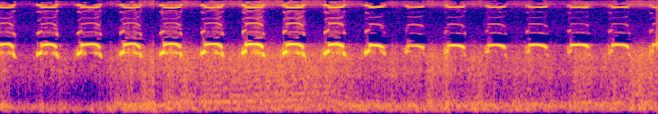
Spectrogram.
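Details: Nesting osprey in Hellgate Canyon, Missoula, Montana, as the male brings fish and the female broods; evenly spaced high, clipped chirps, roughly two or three each second, over soft low noise.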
